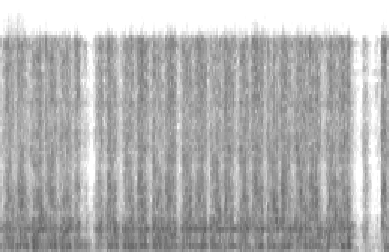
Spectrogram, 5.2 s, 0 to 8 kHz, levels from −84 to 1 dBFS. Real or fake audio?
fake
